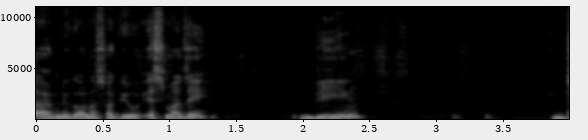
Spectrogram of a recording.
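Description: Speech for the first half, then the faint scratching strokes of a marker pen writing on a whiteboard.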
